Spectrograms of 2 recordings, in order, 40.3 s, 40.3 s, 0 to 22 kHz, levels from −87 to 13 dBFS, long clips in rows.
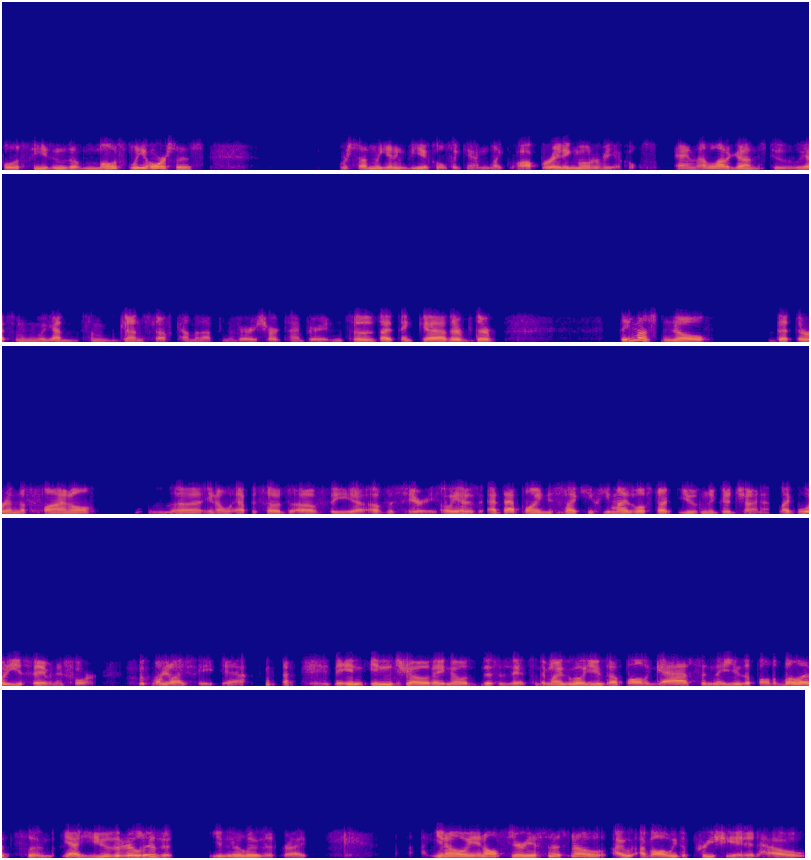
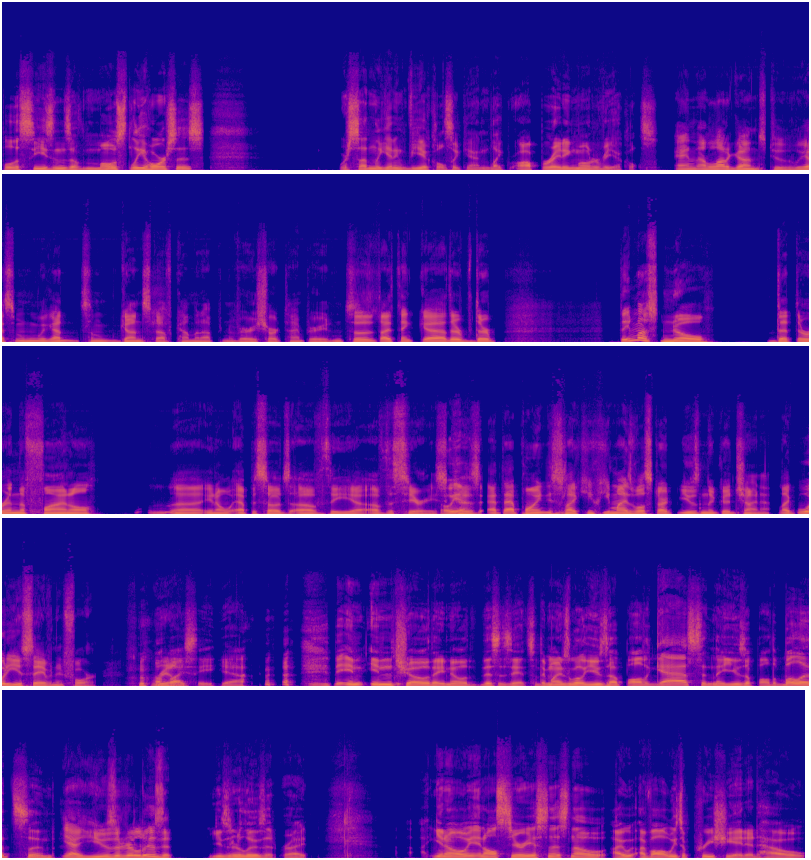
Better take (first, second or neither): second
